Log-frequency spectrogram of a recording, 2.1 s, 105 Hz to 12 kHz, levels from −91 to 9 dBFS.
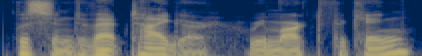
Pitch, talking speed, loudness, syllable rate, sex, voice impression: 95 Hz, 200 wpm, -23 LUFS, 6.1 syllables/s, male, masculine, middle-aged, thick, tensed, powerful, slightly soft, clear, cool, intellectual, mature, reassuring, wild, lively, slightly kind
